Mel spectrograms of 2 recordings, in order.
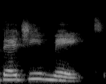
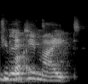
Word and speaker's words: Vegemite: so a follow-up question what are veggie mates and did i say it correctly veggie bite but vegemite yeah it's like um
